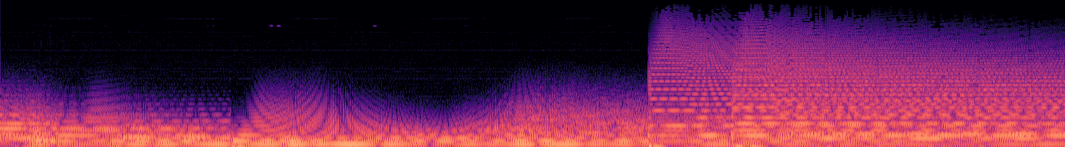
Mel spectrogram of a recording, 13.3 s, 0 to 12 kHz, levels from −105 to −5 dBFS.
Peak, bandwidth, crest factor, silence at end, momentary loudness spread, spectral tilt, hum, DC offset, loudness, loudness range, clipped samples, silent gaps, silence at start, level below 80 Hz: -16 dBFS; 7.2 kHz; 14 dB; 0 s; 5 LU; -8 dB/octave; none; under 0.1%; -32 LUFS; 3 LU; under 0.1%; none; 0 s; -36 dBFS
